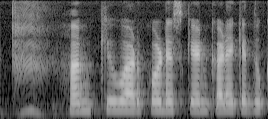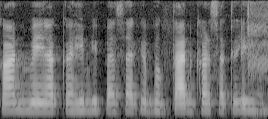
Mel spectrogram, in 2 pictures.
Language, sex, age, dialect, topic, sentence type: Magahi, male, 18-24, Western, banking, question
